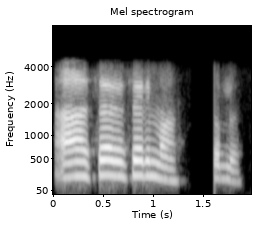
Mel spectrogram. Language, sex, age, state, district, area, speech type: Tamil, female, 60+, Tamil Nadu, Viluppuram, rural, conversation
